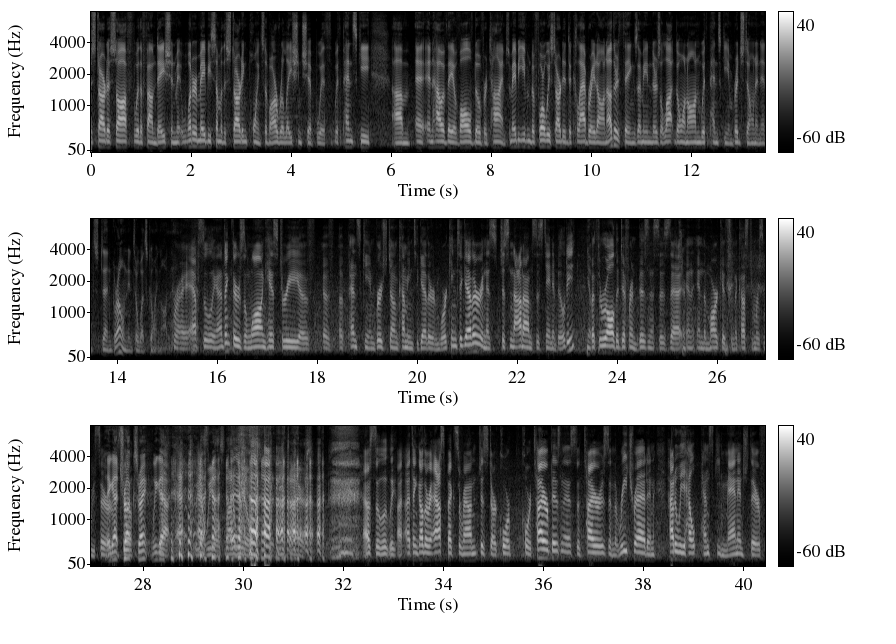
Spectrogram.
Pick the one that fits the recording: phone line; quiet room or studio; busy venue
busy venue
